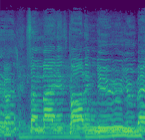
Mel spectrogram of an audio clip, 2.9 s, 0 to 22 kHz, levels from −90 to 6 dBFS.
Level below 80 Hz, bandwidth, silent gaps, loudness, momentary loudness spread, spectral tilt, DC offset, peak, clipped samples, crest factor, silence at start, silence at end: -48 dBFS; 17.5 kHz; none; -18 LUFS; 4 LU; -5.5 dB/octave; under 0.1%; -2 dBFS; under 0.1%; 14 dB; 0 s; 0 s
